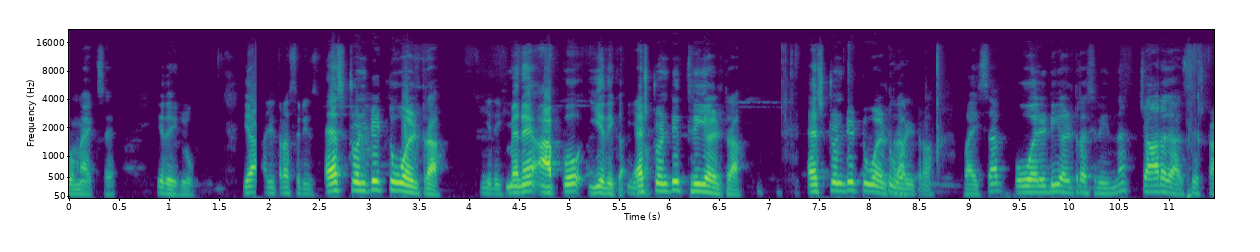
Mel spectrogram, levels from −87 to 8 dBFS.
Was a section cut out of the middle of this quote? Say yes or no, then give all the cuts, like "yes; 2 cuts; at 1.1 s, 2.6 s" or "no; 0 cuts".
yes; 1 cut; at 1.8 s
